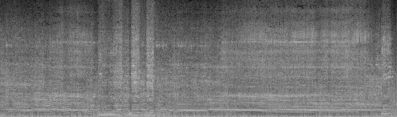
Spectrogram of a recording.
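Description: A motorcycle engine roars up close, revving up and down.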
